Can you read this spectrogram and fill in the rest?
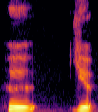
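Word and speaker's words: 冬: key uh Ki Aki winter we say who you who you who you now that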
